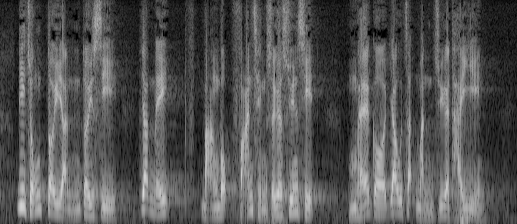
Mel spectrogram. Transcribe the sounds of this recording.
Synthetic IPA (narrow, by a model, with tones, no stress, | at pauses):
niː˥t͡sʊ˨˥ŋt̪ɵ˧ɥjɐ˨˩nm̩˨˩t̪ɵ˧ɥsiː˨ | jɐ˥t̚me˨˥jma̰ː˨˩ŋmʊ˨k̚fa̰ː˨˥nt͡sʰɪ˨˩ŋsɵ˧ɥkɛː˧syː˥nsiː˧t̚ | m̩˨˩hɐ˨jɐ˥t̚kɔː˧jɐ˥wt͡sɐ˥t̚mɐ̰˨˩nt͡ʃyː˨˥kɛː˧t̪ʰɐ̰˨˥jːḭː˨˩n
